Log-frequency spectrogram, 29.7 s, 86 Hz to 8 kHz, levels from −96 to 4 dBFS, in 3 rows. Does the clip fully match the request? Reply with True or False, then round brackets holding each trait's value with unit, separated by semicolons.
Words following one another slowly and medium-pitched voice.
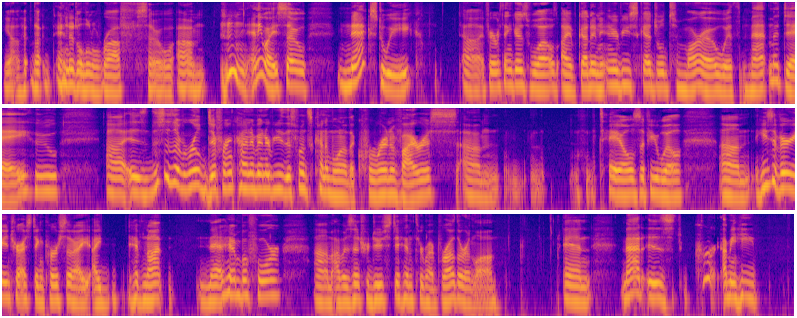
False (165 wpm; 180 Hz)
